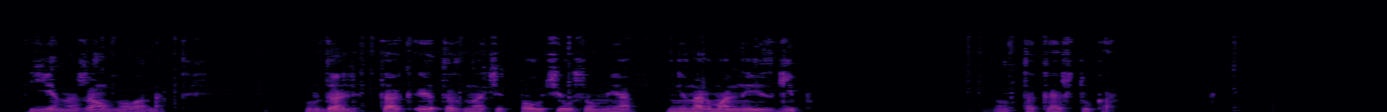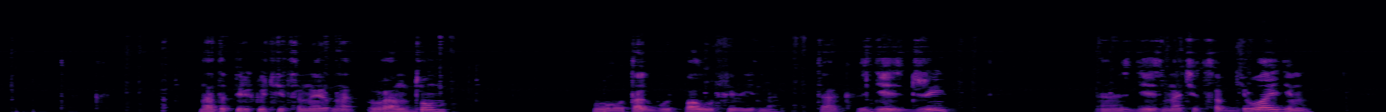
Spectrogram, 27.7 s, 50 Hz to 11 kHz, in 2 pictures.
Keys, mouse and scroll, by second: 1.2-2.7 middle drag, 4.7-5.9 middle drag, 7.3 g, 10.2-13.9 middle drag, 13.9 g, 15.0 click, 17.0-18.5 drag, 19.9 g, 20.8 click, 21.7 click, 22.5 g, 23.5 click, 25.5-27.7 right drag.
